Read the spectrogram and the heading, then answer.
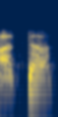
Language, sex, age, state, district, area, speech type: Maithili, female, 30-45, Bihar, Madhubani, rural, conversation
